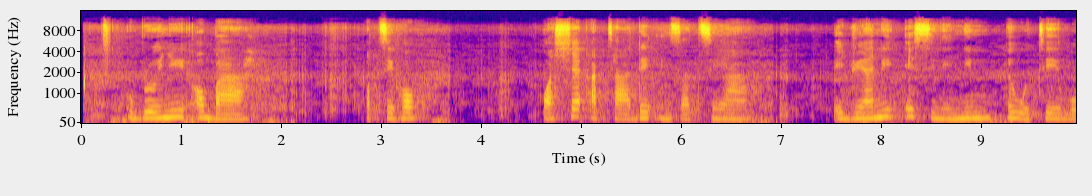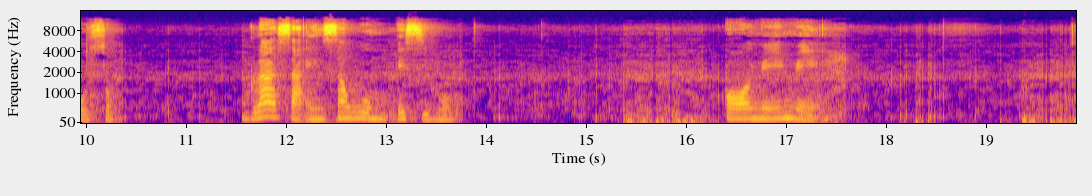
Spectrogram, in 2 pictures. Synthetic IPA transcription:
o˨bɾo˨ɲĩ˦ɔ˦baː˨˦˨ | ɔ˨tʰɪ˨ɦɔ˦ | wa˨ɕɛ˦ʔa˨tʰaː˨dɪ˦n̩˨sa˨tʰɪ˦a˦ | æ˨d͡ʑᶣɥã˨nɪ̃˦e˦si˨nĩ˨nĩ˦mæ˦wo˨tʰeː˦bʊ˨sʊ˨ | ɡlaː˦˨sa˨ʔn̩˨sã˦wõ˦˨m˦e˦si˨ɦɔ˦ | ɔ˨ɲᶣɛ̃˨˦ɲᶣɛ̃˨

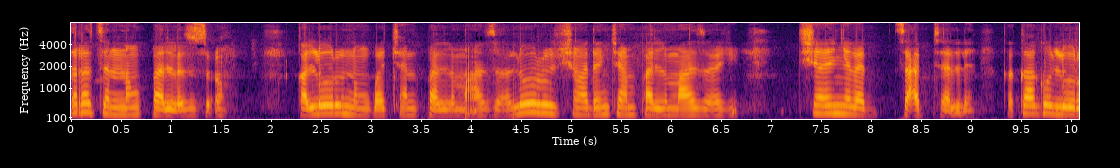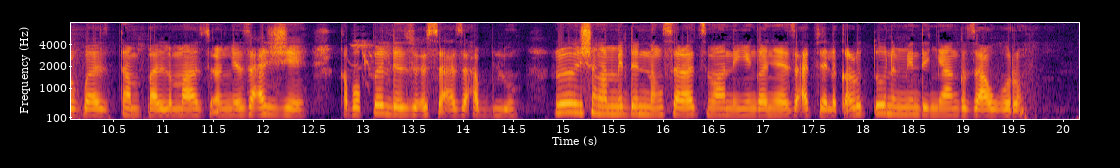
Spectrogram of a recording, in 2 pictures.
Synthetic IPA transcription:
sa˦ɾa˦tɨ˨n˨nɨ˦ŋpa˨lːɨ˨zʊ˦ʔʊ˨ | ka˨lo˦ɾɨ˦nɨ˨mɡ͡ba˦t͡ʃɛ˦npa˨lːɨ˨ma̰˦zʊ˦ʔʊ˨lo˦ɾɨ˦ʃi˦ŋa˨dɨ˦nt͡ʃɛ˦npa˨lːɨ˨maː˦zʊ˦ʔʊ˨˦ | ʃɛ˦lɲɛ˦la˨ | z̥a˦ʔpi˨ɛ˨lːɨ˨ | ka˨kaː˦ɡɨ˦lo˦ɾɨ˨ɡ͡ba˦ta˦mpa˨lːɨ˨maː˦zʊ̰˨ʔʊ̰˨ɲɛ˦za˦ʔʒɛ˦˨ka˨bo˨pɨ˦ldɨ˨zʊ˦ʔʊ˦sa̰˨ʔza̰˦ʔbu˦lu˦ | loː˦ɾɨ˦ʃi˦ŋa˨mi˦dɨ˦nː˦ɨ˨ŋsa˦ɾa˦tɨ˨ma˦nɨ˨ji˦ŋɡa˦ɲɛ˦˨za̰˦ʔpi˨ɛ˨lːɨ˨ka˨lɨ˦toː˦nɨ˨mi˦n˦dɨ˨ɲaː˦ŋɡɨ˦za˦ʔwʊ˦ɾɨ˨

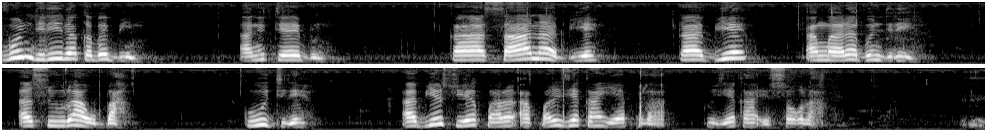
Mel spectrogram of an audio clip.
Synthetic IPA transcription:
bʊ˦ndi˨ɾi˦la˦ka˨ba˦bi˨n | a˨nɪ˦teː˦bu˨n˨ | ka˨saː˨˦na˦˨bi˨e˦ | ka˨bi˦e˦ | a˨ŋ͡maː˨ɾa˦˨bʊ˦n˦di˨ɾiː˦˨ | a˨suː˨ɾa˦˨ʊ˨ba˨ | ku˨˦di˨ɾe˦ | a˨bi˨˦e˦su˨je˦k͡pa˨ɾɪ˦ʔa˨k͡pa˨ɾɪ˦zi˦ɛ˦ka˦njɛ˨˦pɪ˨la̰˨ | ku˨zi˨ɛ˦ka˦ʔɪ˨sɔ˦ɣla̰˨

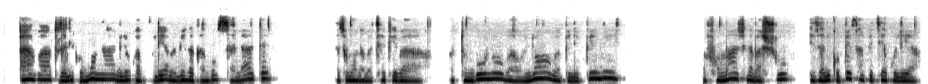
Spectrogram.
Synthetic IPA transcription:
a˦wa˦to̥˨za˨li˦kʰo˨mɔ˦na˦bi˨lɔ˦kɔ˨ja˨k̚o˨le˦ja˦ba˨be˦ŋɡa˦˨ka˨ja˨ŋɡo˦sa˨la˦d | na˨zo˦mɔ˦na˨ba˨ti˦a˦ki˦ba˨ | ba˨tu˨ŋɡu˦lu˦ba˨o˨ɲɔ˦ba˨pi˨le˨pi˦li˦ | ba˨fʁo˨ma˦ʒna˨ba˨ʃu˦ | e˨za˨li˦ko˨pe˦sa˦pi˨ti˦ja˨ko˨le˦ja˨

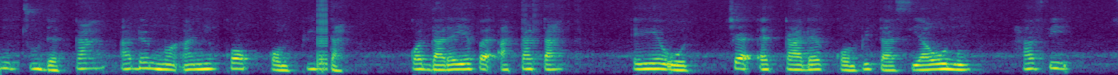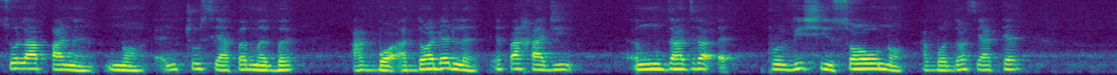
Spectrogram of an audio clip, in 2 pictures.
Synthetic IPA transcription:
ŋũ˦t͡ʃu˦ɖə˨ka˦a˨ɖə˦nɔ̃˨ʔa˨ɲĩ˦kɔ˦kɔ˨mpi˦t̪a˨ | kɔ˦d̪a˨ɖə˦jɛ˦ɸə˦ʔa˨t̪a˦t̪a˦ | e˦je˦wo˨ | t͡ʃɛ˦ʔɛ˦ka˦ɖə˦kɔ˨mpi˦t̪a˨si˨a˨wo˦nũ˦ | ha˦fi˦ | so˦la˦pa˦nɛ̃˨nɔ̰̃˨˦ŋũ˦t͡ʃo˦si˨a˨ɸɛ˦mɛ̃˨ɡ͡bɛ˦ | a˨ɡ͡bɔ˨ʔa̰˨d̪ɔ˦a˦˨ɖɛ˦lɛ˨jɛ̰˦ɸɛ˦a˦xa˨d͡ʑḭ˦˨ | ŋũ˦d͡za˦d͡zɾa˦ | pɾo˨vi˦ʃi˨nsɔ˦wo˦nɔ̃˨a˨ɡ͡bɔ˨d̪ɔ˦si˨a˨t̪ɛ˦

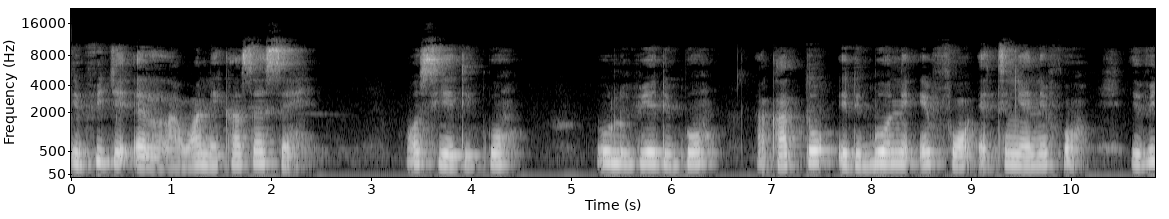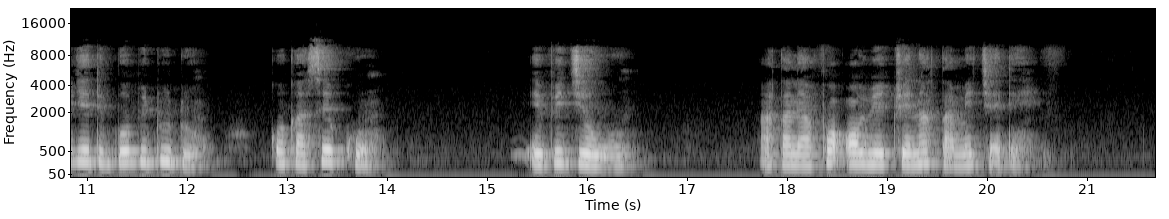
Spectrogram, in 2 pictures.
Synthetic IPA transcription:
e˨vi˦d͡ʒɛ˨ʔɛ˨la˨wa˦nɪ̃˨kʰa˦sɛ˦sɛ˨ | ɔ̰˦si˨ɛ˨di˨ɡ͡bo˦ | o˦lu˨vi˦e˦di˨ɡ͡bo˦ | a̰˨kʰa˨tʊ˦e˨di˨ɡ͡bo˦nɪ̃˦ʔɪ˦fɔ˨ʔɛ˨tʰɪ˦ɲ˦ɛ̃˨nɪ̃˦fɔ̰˨ | e˨vi˦d͡ʑe˦di˨ɡ͡bo˦bi˦du˦du˨ | kʰɔ˦kʰa˨se˦kʰu˨ | e˨vi˦d͡ʑe˨wu˨ | a̰˨tʰa˨nɪ̃˨a˨fɔ˦ʔɔ˦ɥe˨t͡ɕᶣe˨nã˦˨tʰã˨mɪ̃˦t͡ʃʰɛ̰˨dɪ˦

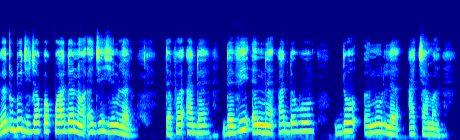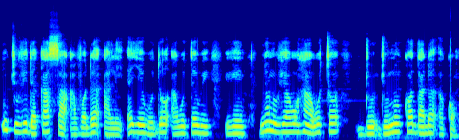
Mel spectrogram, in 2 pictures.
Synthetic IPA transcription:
ɣə˦ɖu˦ɖu˦d͡ʑi˨d͡ʒɔ˦k͡pɔ˦k͡pɔ˦a˨ɖə˦nɔ̃˨ʔe˦d͡ʑi˦ʒi˦mlɛ˨n | t̪ə˨ɸə˦ʔa˨ɖə˦ɖə˨vi˦ə˨nɛ̃˨a˨ɖə˦wo˦ | d̪o˦ə˨nũ˦lə˨a˨t͡ʃa˨mə̃˨ŋũ˦t͡ʃu˦vi˦ɖə˨ka˦sa̰˨ʔa̰˨vɔ˨ɖə˦a˨li˨e˦jɛ˦wo˨d̪o˦ʔa˨wo˦t̪ə˦wi˦ɣe˦ɲɔ̃˦nũ˨vi˦a˨wo˦ɦã˦wo˦t͡ʃɔ˦˨ | d͡ʒu˨nũ˦kɔ˦d̪a˨ɖə˦ʔə˨kɔ˨

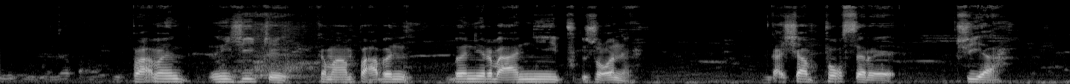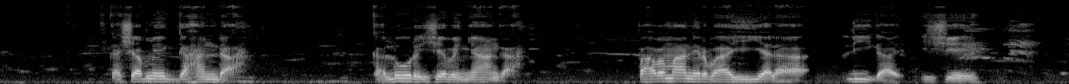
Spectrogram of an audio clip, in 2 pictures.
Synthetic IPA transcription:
pa̰˨ʔa̰˦bɨ˦nn̩˦ʒi˦t͡ʃe˨ka˨maː˨mpa˨ʔbɨ˦bɨ˦nɨ˦ɾɨ˦ba˨niː˦zʊ˨ʔʊ˨nɨ̰˨ | ka̰˨ʃɛ˦bpʊ˦ʔʊ˦sɨ˨ɾɨ˨ | ti˦ja˨ | ka̰˨ʃɛ˦bmi˦ɡa˨ɦa˦nda̰˨ | ka˨loː˦ɾɨ˨ʒe˦bɨ˨ɲaː˦ŋɡa̰˨ | pa˨ʔbɨ˦maː˦nɨ˦ɾɨ˦ba˨ji˦jɛ˦la̰˦ | liː˦ɡa˨ʒe˦

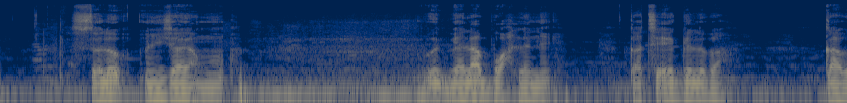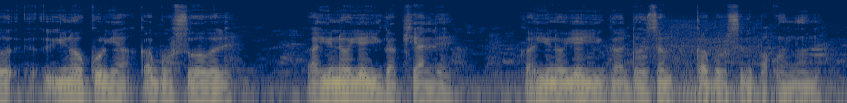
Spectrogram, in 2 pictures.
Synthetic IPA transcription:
sa˨lo˦n̩˦ʒɛ˦ja˨ŋɔ˨ | bbɛ˨la˦bʊ˨a˨hlɨ˦nɨ˨ | ka˨tɪ˦ʔɪ˦ɡɨ˦lɨ˦ba˦ | ka˨bji˦no˦ku˦ɾɨ˨ja˨ka̰˨ɡʊ˦bso˦βɨ˦lɨ˨ | ka˨ji˦no˦jɛ˦ji˨ɡa˨pi˨ɛ˨lːɨ˦ | ka̰˨ji˦no˦jɛ˦ji˨ɡa˨do˨zɨ˦mka˦ɡʊ˦bsɨ˦lɨ˦ba˨ʔo˨nu˦nɨ˨

